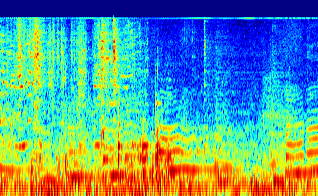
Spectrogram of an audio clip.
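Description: A whisk clinks and scrapes steadily against a pot as arrowroot is beaten into milk for Shahi Tukra, making close, busy metallic stirring sounds with no talking.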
